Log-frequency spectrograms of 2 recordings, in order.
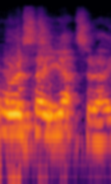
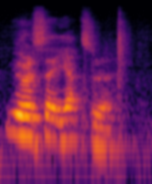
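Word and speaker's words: Urusei Yatsura: Y-A-T. – Uruseei Yatsura. Yeah, vinyl. – How do you say it again? – Uruseei Yatsura.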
